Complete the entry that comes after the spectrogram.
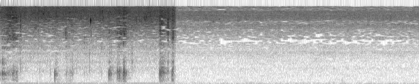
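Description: Cashew nuts and cardamom sizzling in hot oil in a metal kadai, with sharp clinks and scrapes as a steel ladle stirs them against the pan. The sound cuts off abruptly a little under two seconds in, leaving a fainter steady hiss.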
